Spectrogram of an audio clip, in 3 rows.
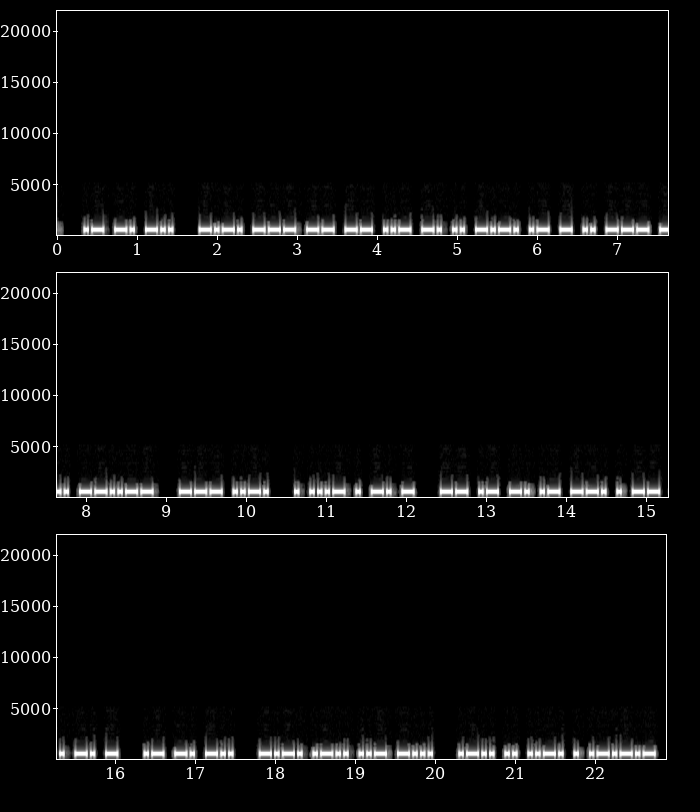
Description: Morse code, heard as a keyed tone, about 25 wpm, 600 Hz. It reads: AND COMMUNICATION, OF EVENT MANAGEMENT AND CLUB LIFE.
